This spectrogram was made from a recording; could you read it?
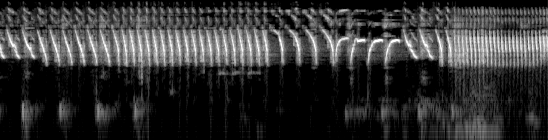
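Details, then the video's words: A loud canary song of quick, regularly repeated downward slurs building into a fast series, then curled rising whistles and a closing dense buzzing roll; faint low ticks beneath. "CANARY SINGING LOUD!!"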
